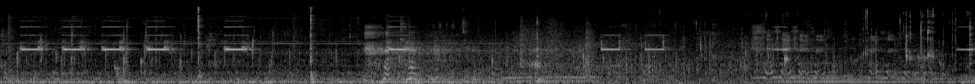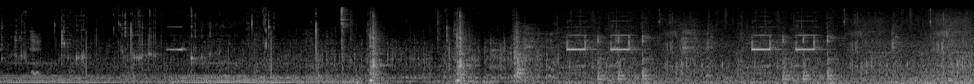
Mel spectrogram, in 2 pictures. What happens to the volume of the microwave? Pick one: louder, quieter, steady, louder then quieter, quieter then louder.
quieter then louder.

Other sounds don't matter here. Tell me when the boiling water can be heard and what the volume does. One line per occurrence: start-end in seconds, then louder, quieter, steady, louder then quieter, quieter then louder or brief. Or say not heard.
0.0-19.4 quieter then louder.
